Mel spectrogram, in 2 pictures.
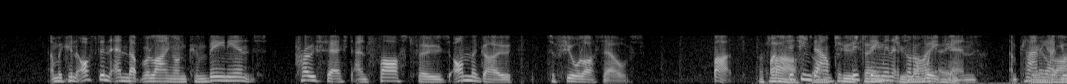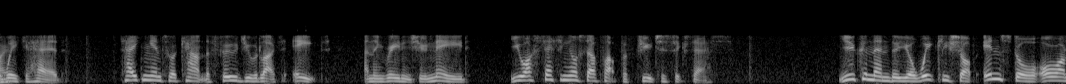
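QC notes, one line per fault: No faults heard in this speech clip.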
